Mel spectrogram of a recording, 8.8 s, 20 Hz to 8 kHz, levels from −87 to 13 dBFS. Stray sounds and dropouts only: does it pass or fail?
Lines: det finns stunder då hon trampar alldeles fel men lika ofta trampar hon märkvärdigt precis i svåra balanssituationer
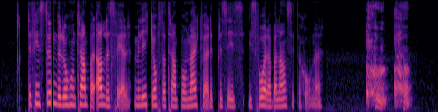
fail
